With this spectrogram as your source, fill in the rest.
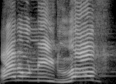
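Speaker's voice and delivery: all-out scream, very high in the voice. Retelling resisting a group hug: imitating his own screaming. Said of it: "And I'm screaming".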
